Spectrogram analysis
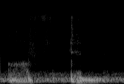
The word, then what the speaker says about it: often: Often the tea is silent and often.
